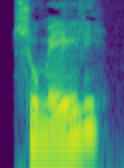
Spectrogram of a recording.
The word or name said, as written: somali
